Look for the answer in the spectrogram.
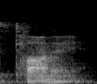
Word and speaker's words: Thane: There's been an international partnership announcement with Thane City FC, our first partnership in India. – Yeah, and I'm going to correct your pronunciation there, so we'll probably end up doing quite a lot. It's Thane.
